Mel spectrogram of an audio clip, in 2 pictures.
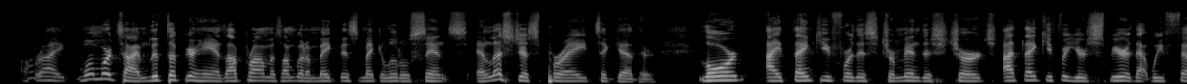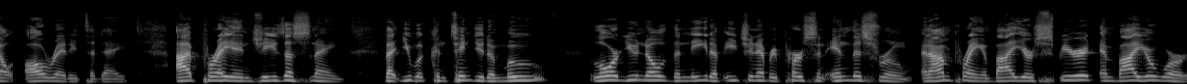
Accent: South Mississippi, United States; accent: Southern; We are both from the South, and so there's probably a little bit of a Southern accent there. And I grew up in South Mississippi

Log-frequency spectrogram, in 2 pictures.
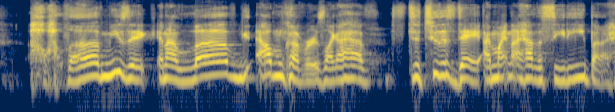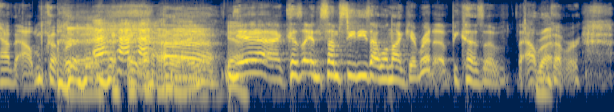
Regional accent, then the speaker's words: Colorado, United States; born there; I was born in Colorado, of all places.

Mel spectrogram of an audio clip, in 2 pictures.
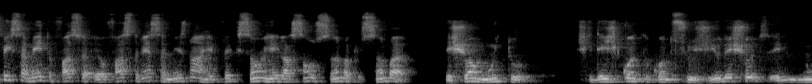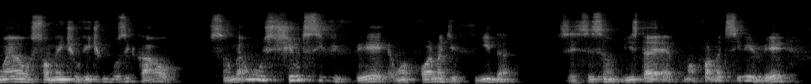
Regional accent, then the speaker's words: São Paulo, Brazil; como paulista

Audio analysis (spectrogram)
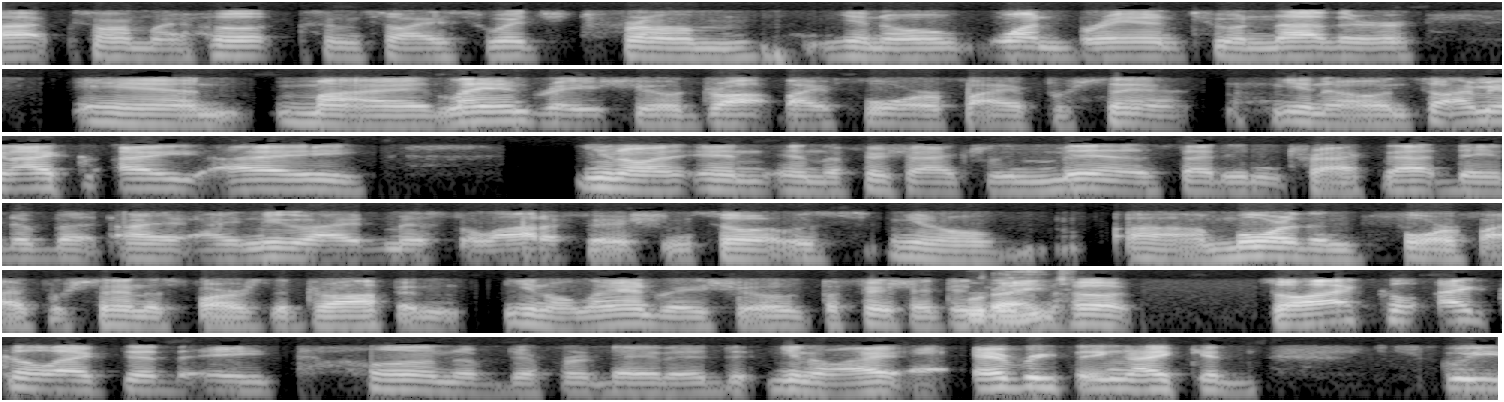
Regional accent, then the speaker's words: Southern Oregon, United States; I grew up in Southern Oregon

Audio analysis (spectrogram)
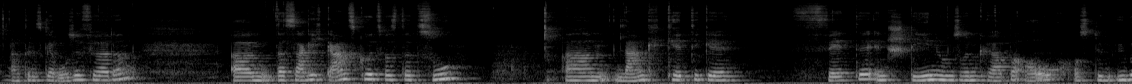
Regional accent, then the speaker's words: Austria; wenn ich mit meinem jetzigen Wissen sage, als Österreicherin sage, Wien liegt in Linz.

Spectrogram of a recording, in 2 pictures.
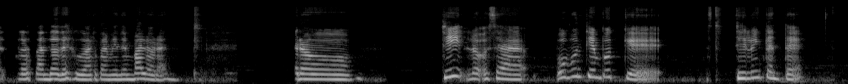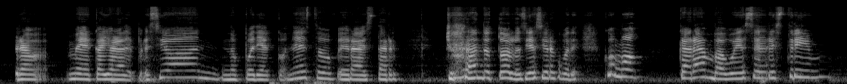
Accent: Mexico City, Mexico; yo soy de la Ciudad de México

